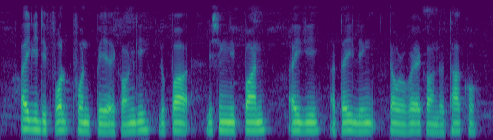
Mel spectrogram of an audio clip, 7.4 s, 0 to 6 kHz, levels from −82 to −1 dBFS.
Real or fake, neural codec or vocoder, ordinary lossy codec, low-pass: real; none; none; 5.4 kHz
